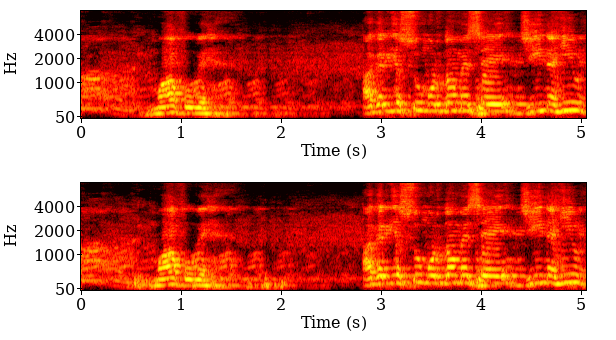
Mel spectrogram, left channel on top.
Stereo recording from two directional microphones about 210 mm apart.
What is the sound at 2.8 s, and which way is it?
A man's voice, 15° right (ahead or behind).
